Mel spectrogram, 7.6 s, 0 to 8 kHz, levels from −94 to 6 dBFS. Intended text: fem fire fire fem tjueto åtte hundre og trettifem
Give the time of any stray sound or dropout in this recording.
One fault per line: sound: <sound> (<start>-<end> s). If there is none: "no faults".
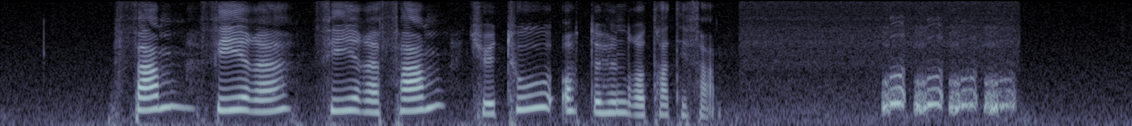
sound: laugh (5.9-6.8 s)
